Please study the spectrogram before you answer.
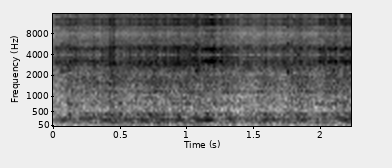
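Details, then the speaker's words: South Bend 9A lathe gearbox with the left tumbler moved to hole B: steady, even gear whir with no periodic thump; the change gears run quietly and healthily. "now I'll go ahead and put the left-hand tumbler here and hold B and that sound will be going you get this out there is no pumping anymore"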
